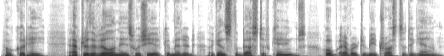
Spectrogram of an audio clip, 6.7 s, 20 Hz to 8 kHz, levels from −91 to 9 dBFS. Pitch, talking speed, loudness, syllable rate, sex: 85 Hz, 190 wpm, -19 LUFS, 5.4 syllables/s, male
